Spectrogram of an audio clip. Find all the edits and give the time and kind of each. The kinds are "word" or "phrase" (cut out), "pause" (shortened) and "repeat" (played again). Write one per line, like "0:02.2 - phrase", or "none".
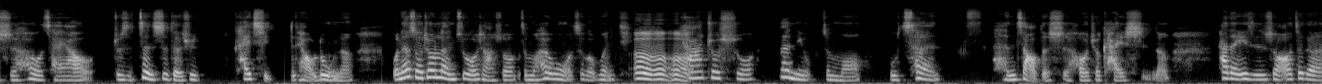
0:05.2 - word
